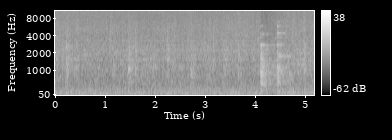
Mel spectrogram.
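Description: Redfish fillets seasoned with salt and pepper sizzle in a hot skillet in a restaurant kitchen: a steady, dense frying hiss with a couple of sharper pops near the end, and no voices.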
